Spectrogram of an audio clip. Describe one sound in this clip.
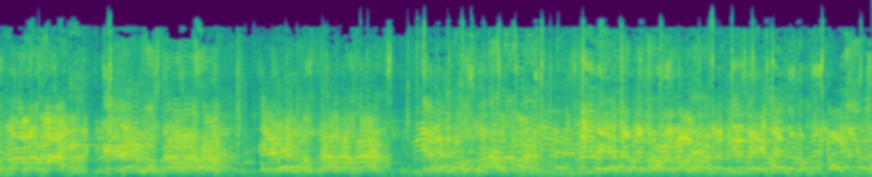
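A crowd of protesters chants loudly outdoors.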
